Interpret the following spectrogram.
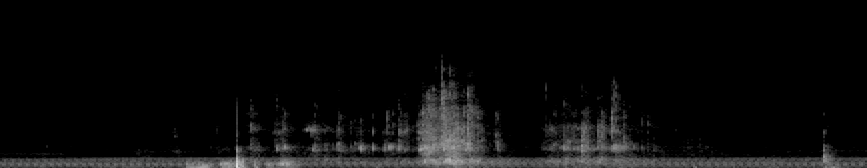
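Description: Water sloshing and splashing in a tray as hands move tubing on an endoscope immersed in detergent solution, with a sharp knock a little under two seconds in and two short splashes in the middle.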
